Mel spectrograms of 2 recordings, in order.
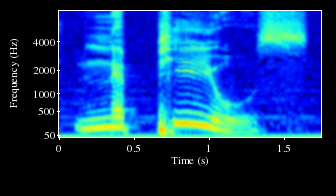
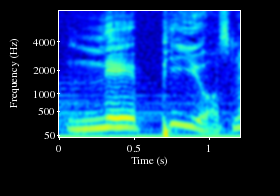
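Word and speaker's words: Nepios (νήπιος): And mind you, the Greek word that has been translated child here, we have mentioned it in this house before, is nepios. The phonetic is N-A-Y-P-E-E-O-S. Nepios. Maybe let's pronounce that way. Nepios. Spelled N-E-P-I-O-S. Nepios.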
